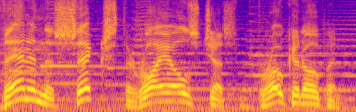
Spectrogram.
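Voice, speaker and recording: A man's voice: a little high, sing-song, moderate pace. An American man reading scripted narration for a baseball season recap. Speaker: documentary narrator. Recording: music under the voice. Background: background music.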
